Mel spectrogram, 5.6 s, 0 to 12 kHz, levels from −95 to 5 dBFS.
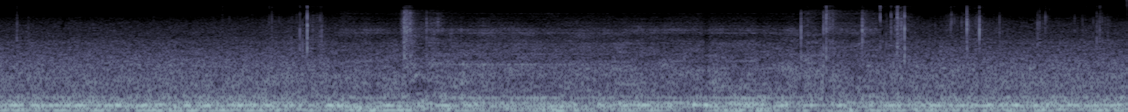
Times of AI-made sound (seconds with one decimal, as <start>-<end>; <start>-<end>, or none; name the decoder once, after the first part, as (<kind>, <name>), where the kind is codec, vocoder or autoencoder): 1.7-4.4 (codec, SNAC)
